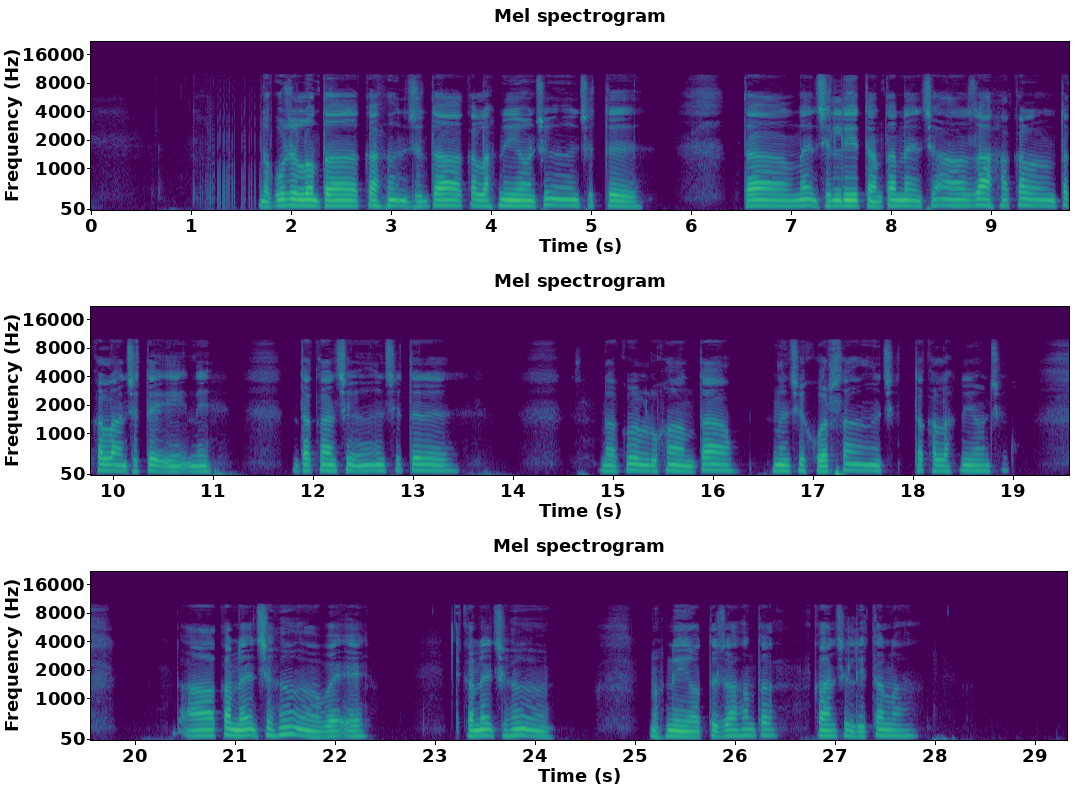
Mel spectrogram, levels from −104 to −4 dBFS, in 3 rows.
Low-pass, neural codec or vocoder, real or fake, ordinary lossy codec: 9.9 kHz; none; real; MP3, 64 kbps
